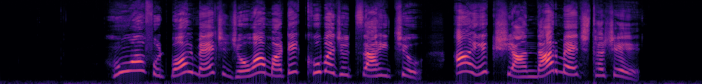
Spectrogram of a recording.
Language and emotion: Gujarati, happy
